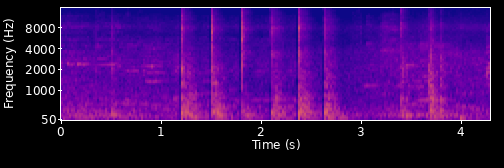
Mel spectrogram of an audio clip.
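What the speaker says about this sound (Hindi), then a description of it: "तो इस पेपर को दबाने के लिए स्केल से इस तरह से ठोकेंगे" Sharp taps of a ruler driving winding insulation paper into the slots of a stand fan stator, about eight distinct close knocks in an uneven rhythm over a low room hum.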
